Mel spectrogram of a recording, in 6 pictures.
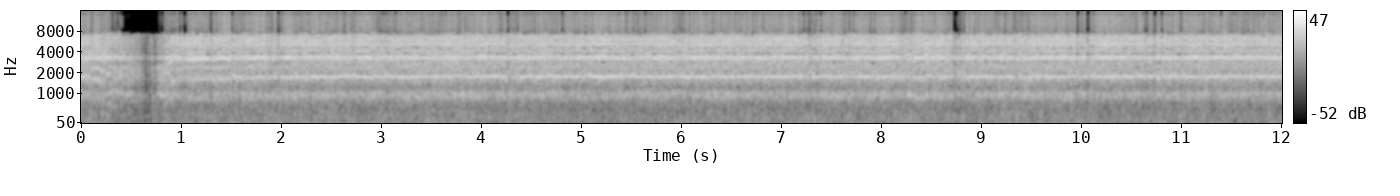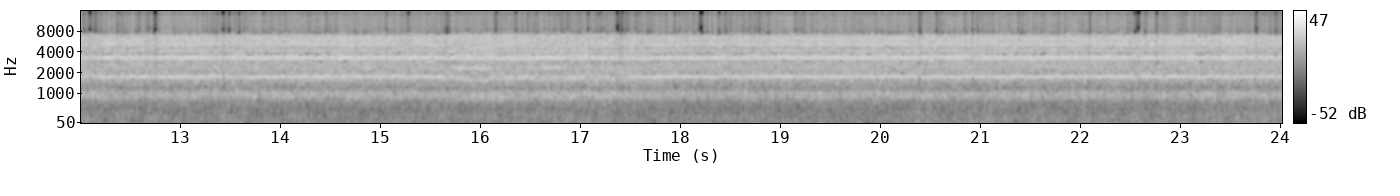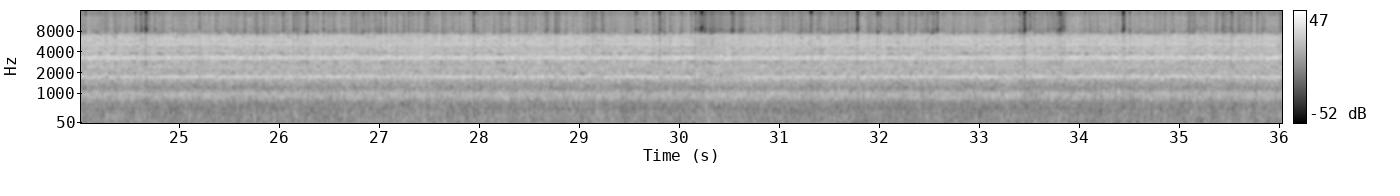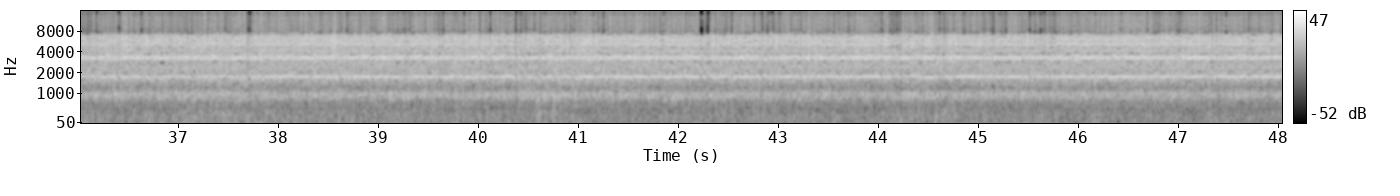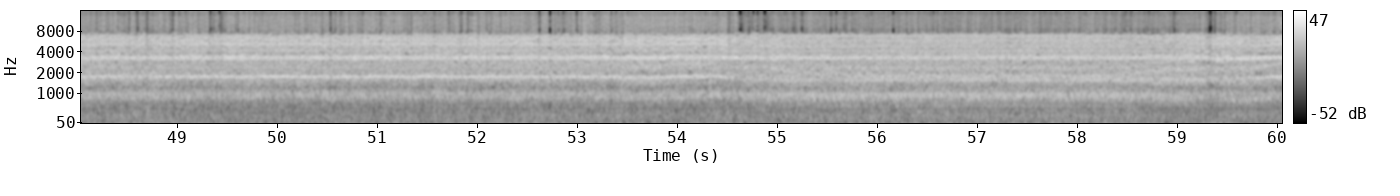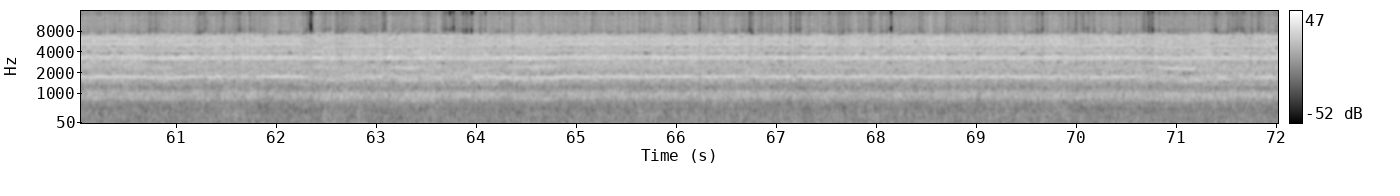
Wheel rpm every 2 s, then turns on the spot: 160, 230, 230, 230, 230, 230, 230, 230, 230, 240, 230, 230, 240, 230, 230, 230, 230, 230, 230, 230, 230, 230, 230, 230, 230, 230, 230, 210, 200, 200, 230, 230, 230, 230, 230, 230.
none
